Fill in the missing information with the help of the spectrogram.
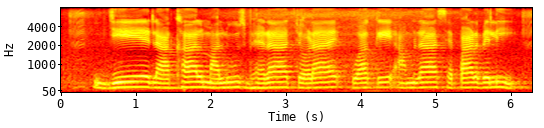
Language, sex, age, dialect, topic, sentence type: Bengali, female, 31-35, Jharkhandi, agriculture, statement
